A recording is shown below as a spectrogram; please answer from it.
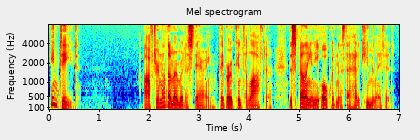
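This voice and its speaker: A man's voice: sits low, quick pace, darkish tone, no room sound, clean studio sound. A man narrating a scripted story as a fan fiction reader.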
